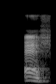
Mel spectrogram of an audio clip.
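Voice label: "ash", Malay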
